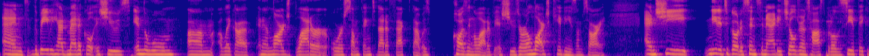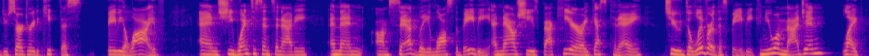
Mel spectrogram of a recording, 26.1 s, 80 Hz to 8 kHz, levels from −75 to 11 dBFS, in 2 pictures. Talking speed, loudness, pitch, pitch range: 185 wpm, -20 LUFS, 175 Hz, 165-195 Hz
